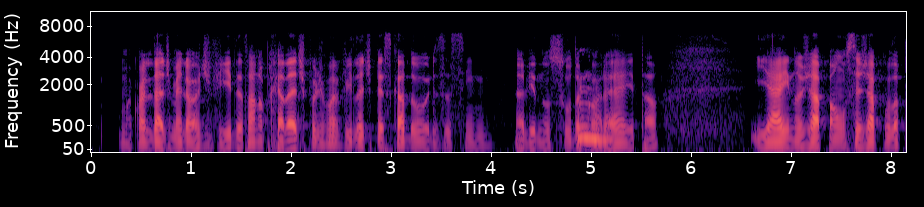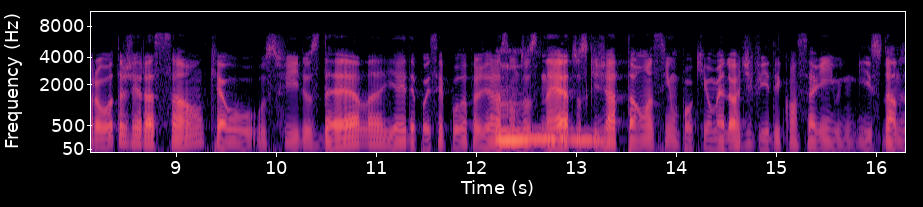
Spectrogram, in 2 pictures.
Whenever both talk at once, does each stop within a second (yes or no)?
no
